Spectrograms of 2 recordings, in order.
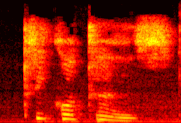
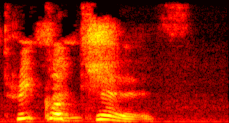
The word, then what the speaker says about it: tricoteuse: Tricoteuse. – Tricoteuse. – Tricoteuse. – Tricoteuse. – French. – It's an O. Tricoteuse.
